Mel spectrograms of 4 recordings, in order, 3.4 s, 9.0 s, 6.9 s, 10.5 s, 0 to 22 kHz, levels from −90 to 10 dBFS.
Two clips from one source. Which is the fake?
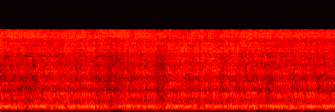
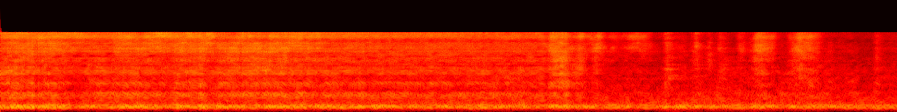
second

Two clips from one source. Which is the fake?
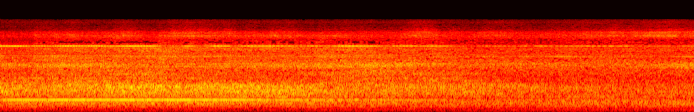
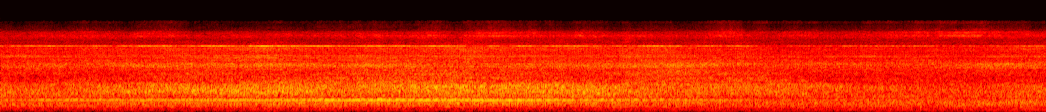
second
